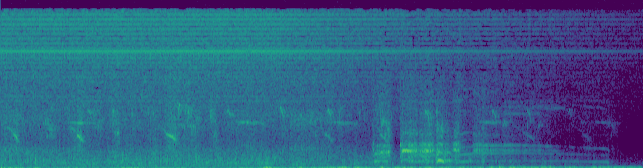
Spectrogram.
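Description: A rooster crows once, starting a little under four seconds in, its last note held long and falling away. Before it, small birds chirp in short repeated notes over a low rumble.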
